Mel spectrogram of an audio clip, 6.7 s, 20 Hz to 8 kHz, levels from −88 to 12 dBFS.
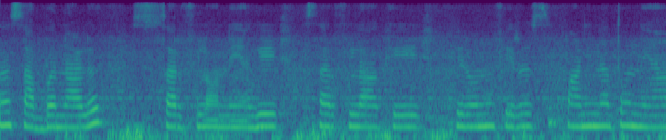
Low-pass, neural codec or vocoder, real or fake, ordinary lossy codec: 7.2 kHz; none; real; none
